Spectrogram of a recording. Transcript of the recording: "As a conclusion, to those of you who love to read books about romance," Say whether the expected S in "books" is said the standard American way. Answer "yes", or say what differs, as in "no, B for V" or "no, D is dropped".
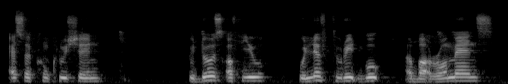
no, S is dropped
